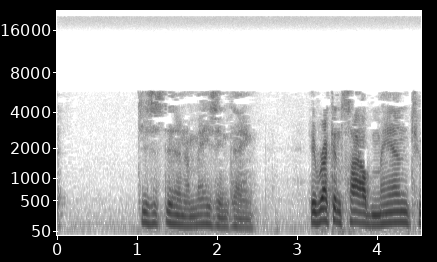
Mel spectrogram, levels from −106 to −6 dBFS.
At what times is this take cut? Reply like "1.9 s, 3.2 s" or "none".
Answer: none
